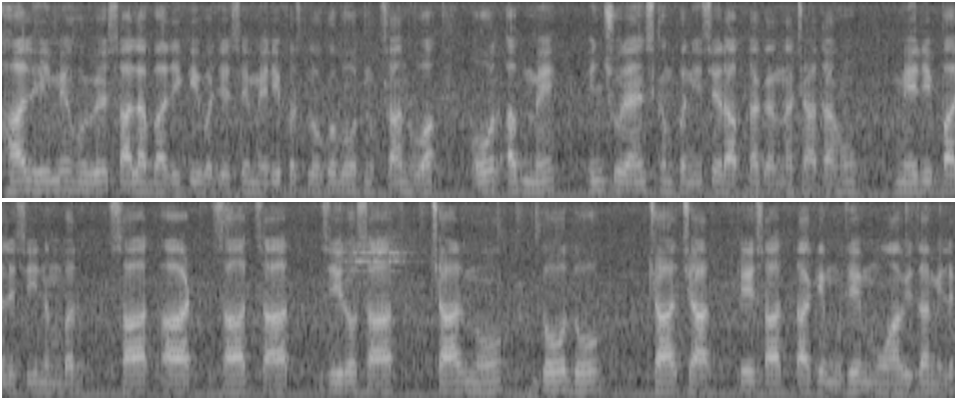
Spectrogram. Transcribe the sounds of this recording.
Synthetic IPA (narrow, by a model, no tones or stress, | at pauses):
haːlɦimẽɦʊesaːlabaːɾikiʋɐd͡ʒəɦsemeːɾifɐslõkobɐɦʊt̪nʊqsaːnɦʊa | ɔːɾɐbmɛ̃ | ɪ̃nʃuːɾẽːnskɐ̃mpəniseɾaːbt̪akɐɾnat͡ʃaːɦt̪aɦũ | meːɾipaːlɪsinɐ̃mbəɾ | saːt̪ʰaːʈʰ | saːt̪saːt̪ | ziːɾosaːt̪ | t͡ʃaːɾnɔː | d̪oːd̪oː | t͡ʃaːɾt͡ʃaːɾ | kesaːt̪ʰt̪aːkemʊd͡ʒʱemʊaːwɪzamɪleː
